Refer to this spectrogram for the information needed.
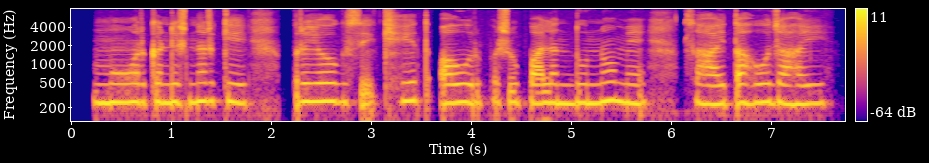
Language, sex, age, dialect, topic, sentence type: Magahi, female, 18-24, Central/Standard, banking, statement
